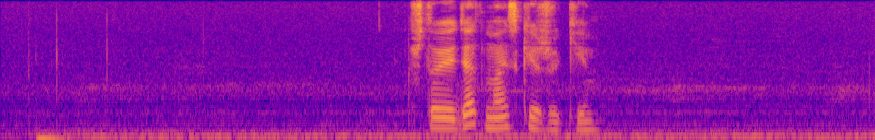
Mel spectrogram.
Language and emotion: Russian, neutral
